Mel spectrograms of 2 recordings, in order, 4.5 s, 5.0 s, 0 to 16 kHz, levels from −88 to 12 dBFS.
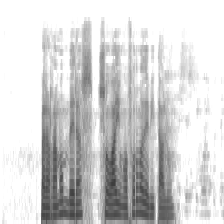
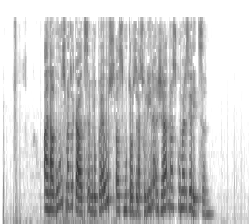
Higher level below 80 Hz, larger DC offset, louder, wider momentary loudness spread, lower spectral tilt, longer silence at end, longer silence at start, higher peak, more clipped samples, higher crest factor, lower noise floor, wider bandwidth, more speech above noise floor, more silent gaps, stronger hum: first, -48 dBFS vs -54 dBFS; neither; about the same, -20 LUFS vs -20 LUFS; first, 13 LU vs 9 LU; first, -7 dB/octave vs -2.5 dB/octave; first, 1 s vs 0.75 s; first, 0.8 s vs 0.25 s; about the same, -2 dBFS vs 0 dBFS; neither; about the same, 20 dB vs 22 dB; first, -76 dBFS vs -66 dBFS; about the same, 10.5 kHz vs 11.5 kHz; first, 57 dB vs 46 dB; neither; neither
